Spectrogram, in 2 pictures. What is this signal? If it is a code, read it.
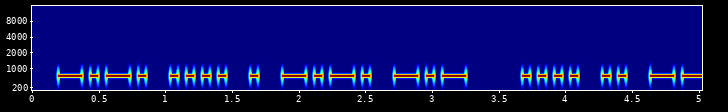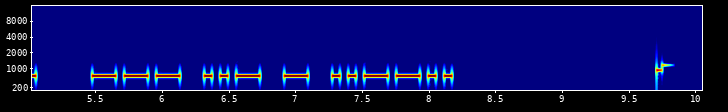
Morse code, heard as a keyed tone, about 20 wpm, 700 Hz. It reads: CHECK HIM OUT?
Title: Sentences from Top 1000 Words - Review Part 3 - 20wpm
